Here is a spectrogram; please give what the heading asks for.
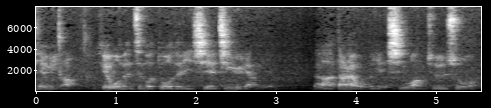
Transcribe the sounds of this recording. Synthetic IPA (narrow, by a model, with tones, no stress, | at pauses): jɛ˥nmi˨˥ŋɔ˨˦ke˧˥ɪwɔ˨˩mə˨˦nʈ͡ʂɤ˥˩mə˨t̪wɔ˥d̪ə˨i˥˩ɕjɛ˦t͡ɕi˥ŋy˥˩ljɑ˨˩ŋnjɛ˨˧˦n | na˥˨t̪ɑ˥ŋɻa˨˦nwɔ˨˩mə˦njɛ˨˩ɕi˥wɑ˥˨ŋt͡ɕjo˥˧ʊʂɻ̩˥˩ʂwɔ˥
